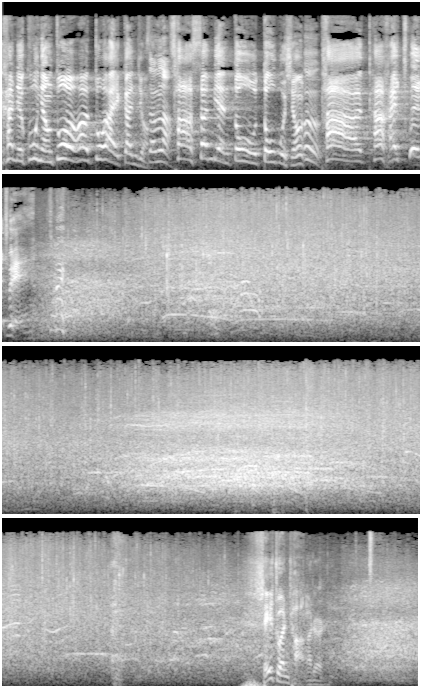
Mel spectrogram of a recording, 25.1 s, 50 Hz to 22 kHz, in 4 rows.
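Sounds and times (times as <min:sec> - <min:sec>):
audience applauding: 0:06.9 - 0:23.3.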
